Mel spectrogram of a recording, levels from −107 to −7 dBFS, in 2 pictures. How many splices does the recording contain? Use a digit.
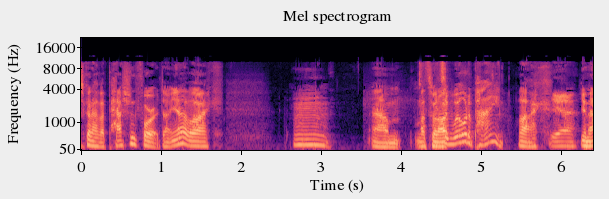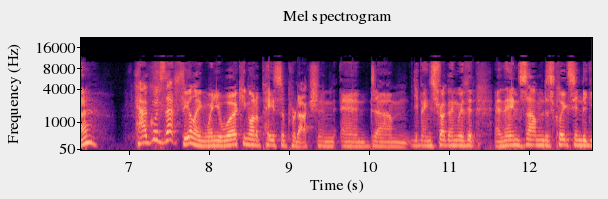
2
